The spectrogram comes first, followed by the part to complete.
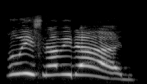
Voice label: Spanish Christma, Occasions, 1 boy, 10 yrs., Spanish; Holiday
